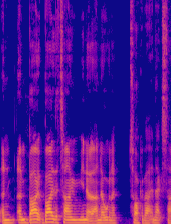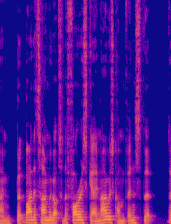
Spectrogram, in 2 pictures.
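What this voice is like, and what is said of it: Usual voice. Nothing is said of it.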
